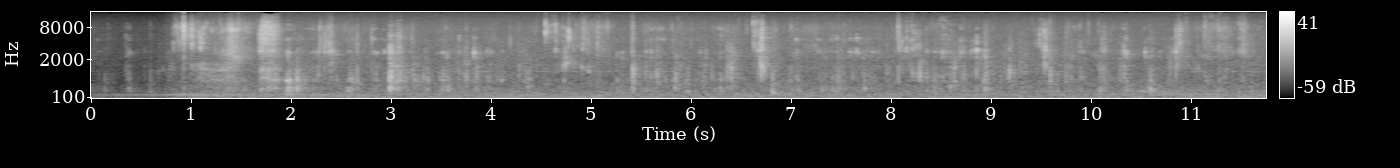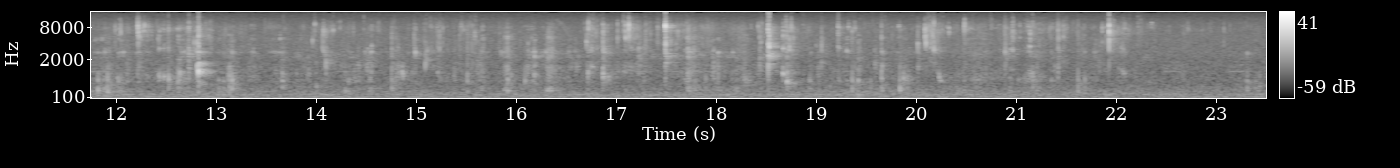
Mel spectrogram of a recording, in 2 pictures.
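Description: Close-miked mouth sounds of a person eating fried chicken: chewing and lip smacking with many sharp wet clicks, starting about a second in.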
